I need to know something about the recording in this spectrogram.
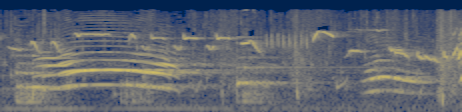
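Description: A cartoon animal call: one pitched cry about three quarters of a second long that rises and then falls, followed by a few short, faint high chirps.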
